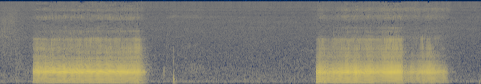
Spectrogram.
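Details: Long, loud buzzing snores with quiet gaps between breaths from a King Charles spaniel; marked snoring.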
